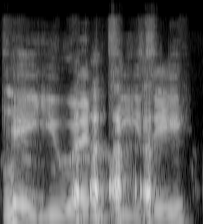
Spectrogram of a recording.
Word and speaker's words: Kuntz: Rusty Kuntz, and if you say it the way it's spelt, it's not good to say on the air. But anyway, Is it like a Roy Waugh thing? yeah, it's Kuntz. It's Kuntz in German, but you know what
